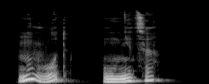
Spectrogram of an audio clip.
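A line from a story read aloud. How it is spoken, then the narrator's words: Calm. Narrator (Russian): спокойно сказал Сергей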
